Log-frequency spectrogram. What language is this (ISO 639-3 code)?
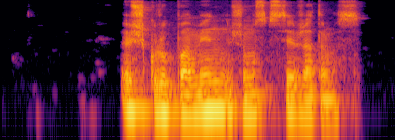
kaz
